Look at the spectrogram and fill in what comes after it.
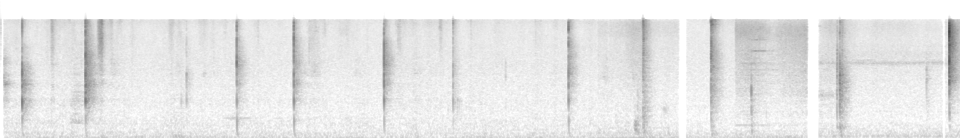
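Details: About a dozen sharp, isolated pops at irregular intervals in a quiet room: continuous joint cracking (crepitus).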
